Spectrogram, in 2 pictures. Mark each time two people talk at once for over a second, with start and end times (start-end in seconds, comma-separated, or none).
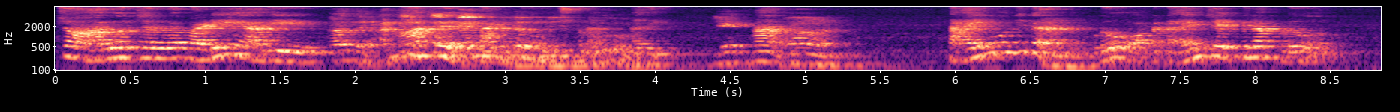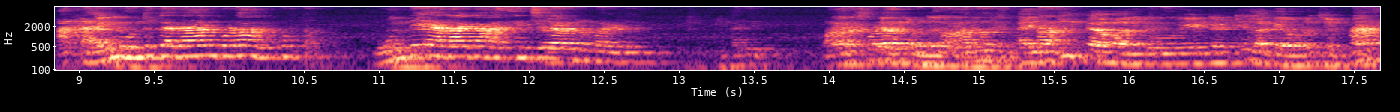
2.4-3.6, 14.0-15.6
